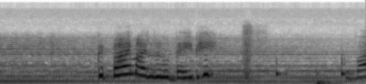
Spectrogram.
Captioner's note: sniffling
